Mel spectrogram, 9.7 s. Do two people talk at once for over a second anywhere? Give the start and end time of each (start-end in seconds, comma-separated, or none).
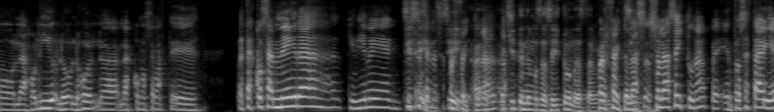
5.0-6.4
